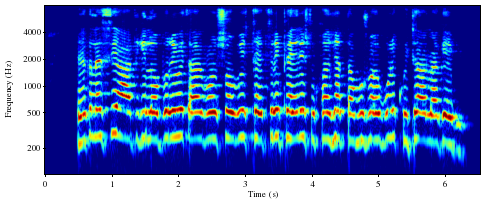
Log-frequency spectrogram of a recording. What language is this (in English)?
Georgian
